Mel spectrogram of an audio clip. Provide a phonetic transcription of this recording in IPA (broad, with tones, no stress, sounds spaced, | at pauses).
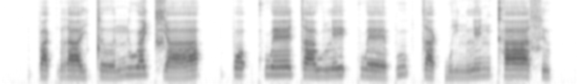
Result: p a˨˩ k̚ r aː˨˩ j t ɤː˩˦ n u˦˥ a̯ t͡ɕ aː˩˦ | p ɔ˦˥ ʔ kʰ w ɛː˥˩ t a˧ w l e˦˥ ʔ k w ɛː˨˩ p u˥˩ ʔ t a˨˩ k̚ w i˩˦ n l e˥˩ n kʰ aː˥˩ s ɯ˨˩ k̚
